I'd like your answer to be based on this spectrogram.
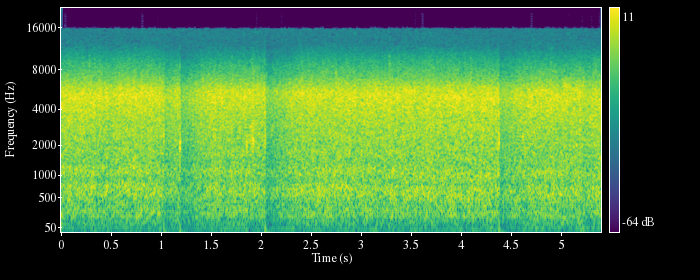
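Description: The flooded New River roars in a loud, constant broadband rush of churning water that fills the scene from close by, steady with only slight dips and no voices over it.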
